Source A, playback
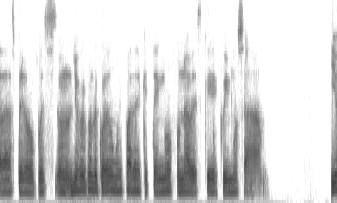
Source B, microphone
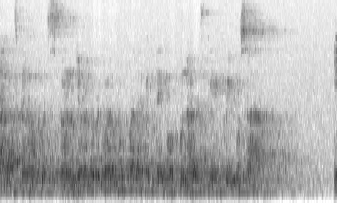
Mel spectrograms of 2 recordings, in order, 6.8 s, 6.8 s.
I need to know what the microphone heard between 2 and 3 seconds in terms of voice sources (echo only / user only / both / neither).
echo only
